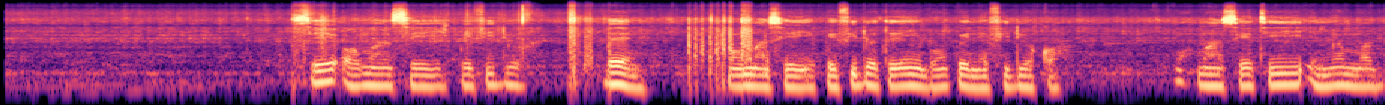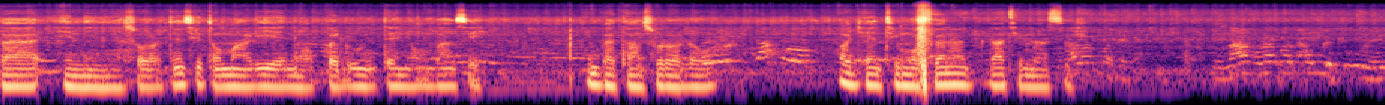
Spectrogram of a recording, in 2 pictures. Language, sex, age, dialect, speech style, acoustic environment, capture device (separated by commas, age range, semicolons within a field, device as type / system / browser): Yoruba, male, 35-44, Nigeria - Lagos Yoruba, happy, people talking, mobile / Linux / Chrome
